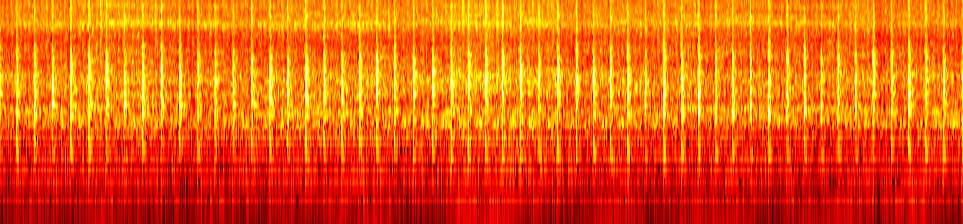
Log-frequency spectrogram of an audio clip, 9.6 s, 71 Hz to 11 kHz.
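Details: 1979 Volkswagen Type 4 engine knocking at idle: sharp, even knocks roughly three per second throughout; cause suspected, not confirmed.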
